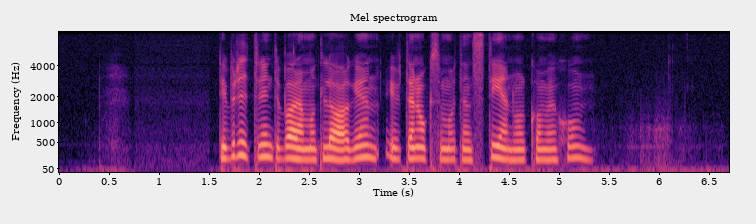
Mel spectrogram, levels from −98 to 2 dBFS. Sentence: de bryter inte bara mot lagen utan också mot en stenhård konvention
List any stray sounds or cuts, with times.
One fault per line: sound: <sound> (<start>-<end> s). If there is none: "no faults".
no faults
